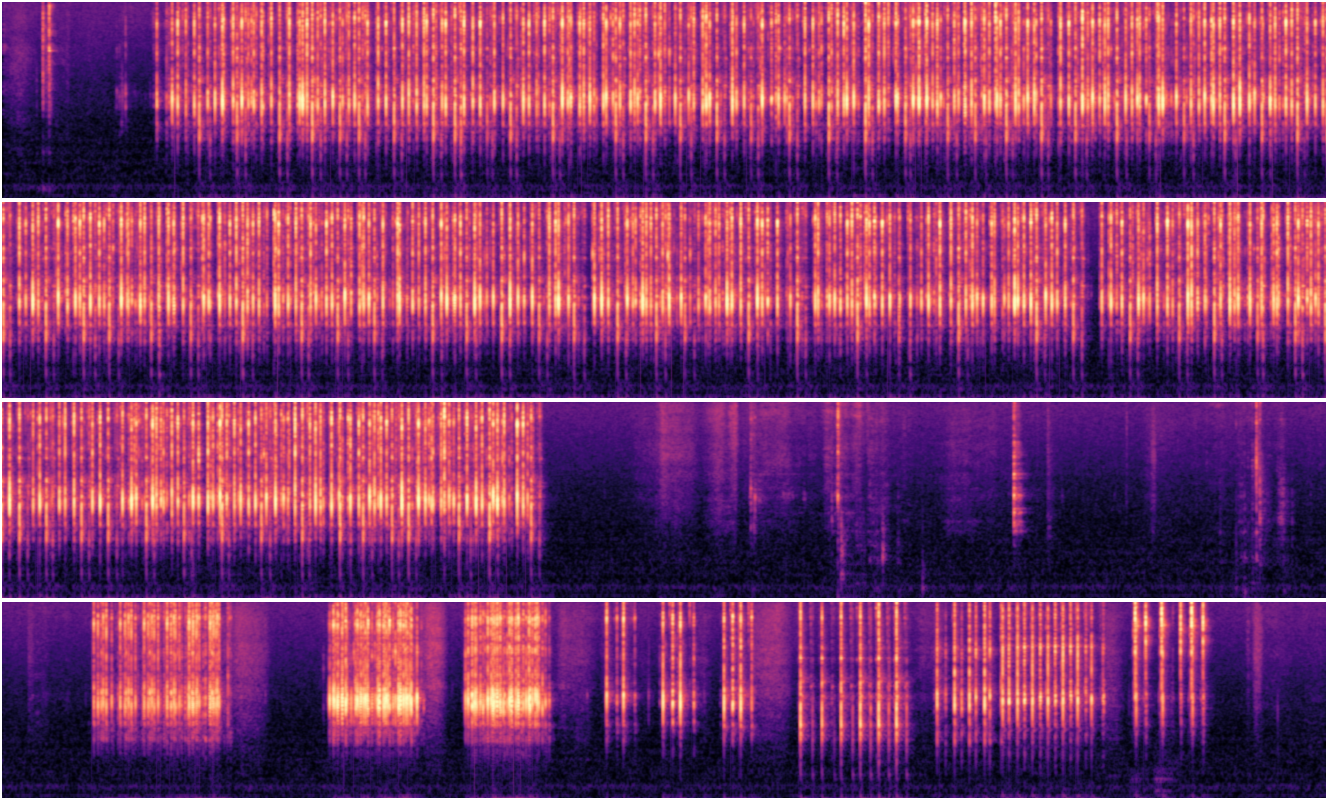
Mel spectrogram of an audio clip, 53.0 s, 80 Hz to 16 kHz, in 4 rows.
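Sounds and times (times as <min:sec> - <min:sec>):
fast mechanical keyboard typing: 0:01.5 - 0:31.9, 0:40.6 - 0:42.0, 0:43.0 - 0:51.8.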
